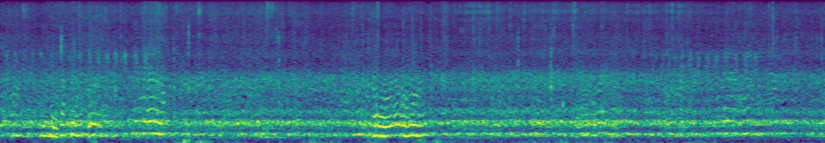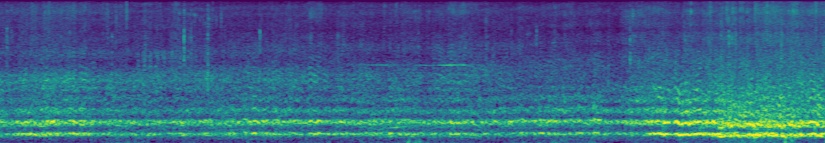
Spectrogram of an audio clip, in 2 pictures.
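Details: Worker honey bees guarding and feeding their queen while she lays eggs in the hive; a long, unbroken, layered humming drone holding two steady tones, swelling slightly louder near the end.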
